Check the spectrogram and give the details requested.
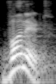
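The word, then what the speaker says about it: wanted: Just because T remain silent it will become वांटेड।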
